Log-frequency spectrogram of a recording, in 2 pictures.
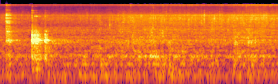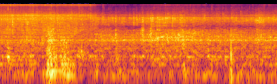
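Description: Mutton and green peas sizzling in yogurt masala in a frying pan, stirred with a plastic spatula: a steady frying hiss, with two short knocks in the first second.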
